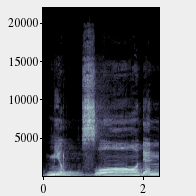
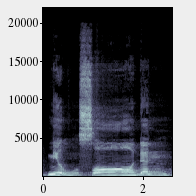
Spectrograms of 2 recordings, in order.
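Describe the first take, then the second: No difference in how they are said.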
